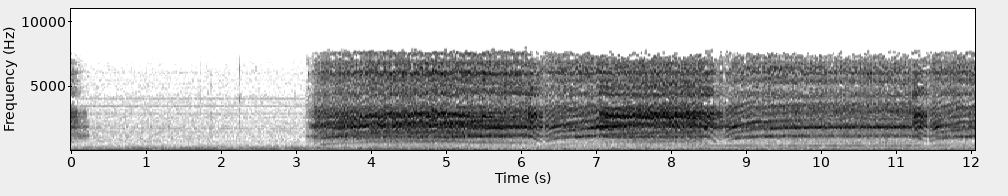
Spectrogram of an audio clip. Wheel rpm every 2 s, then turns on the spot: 30, 30, 160, 150, 140, 150.
0-2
